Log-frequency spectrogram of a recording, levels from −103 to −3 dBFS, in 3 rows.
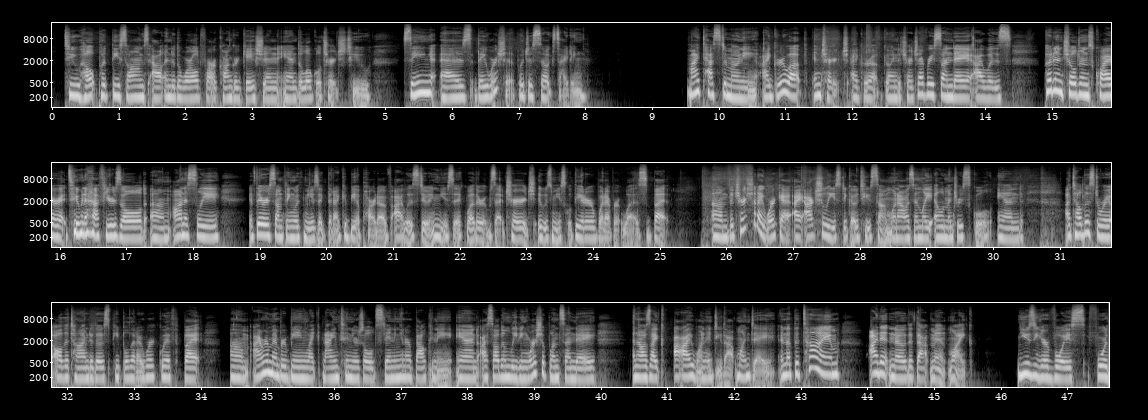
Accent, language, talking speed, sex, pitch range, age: American, English, 215 wpm, female, 185-215 Hz, 20-39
